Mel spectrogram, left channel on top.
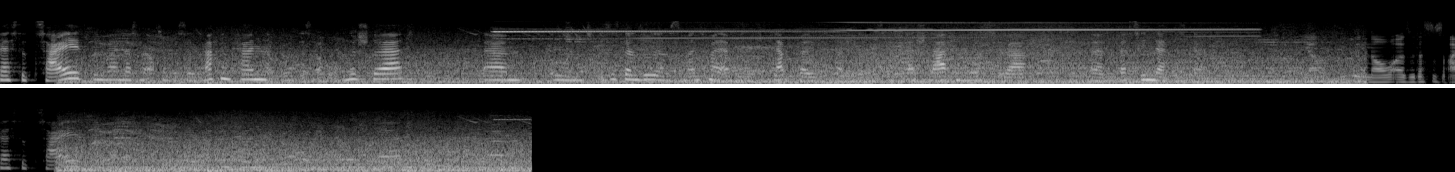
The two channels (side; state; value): right; drops out; at 5.4 s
